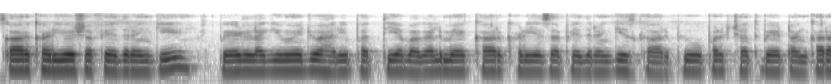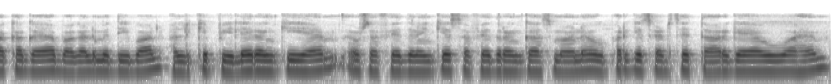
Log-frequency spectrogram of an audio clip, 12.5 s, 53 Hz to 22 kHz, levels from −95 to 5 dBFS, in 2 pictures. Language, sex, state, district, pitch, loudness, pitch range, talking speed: Hindi, female, Bihar, Purnia, 145 Hz, -29 LUFS, 140-145 Hz, 260 wpm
